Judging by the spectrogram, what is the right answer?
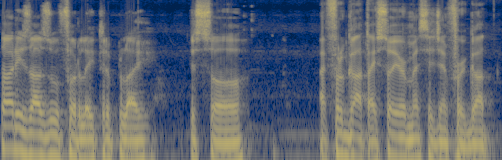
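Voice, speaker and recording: A man commentating his own live gaming stream, reacting loudly and swearing often. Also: deep voice, moderate pace, a little hiss or hum.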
